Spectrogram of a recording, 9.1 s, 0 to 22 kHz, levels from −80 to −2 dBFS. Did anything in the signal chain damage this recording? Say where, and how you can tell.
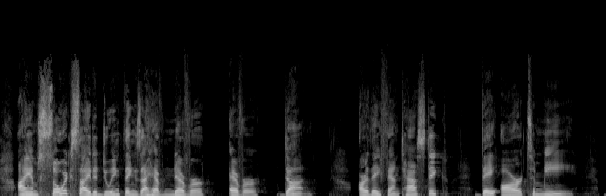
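Yes. At the codec stage, a corrupt frame was decoded at 2.76–2.79 s and 4.15–4.20 s. Flipped bits misplaced energy into brief glitches, which show as short, stray smudges on a spectrogram.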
